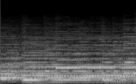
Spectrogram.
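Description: Three acoustic guitars playing an instrumental piece together, with notes left ringing over a bass line that moves to a new low note about a third of a second in and again shortly before the end.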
